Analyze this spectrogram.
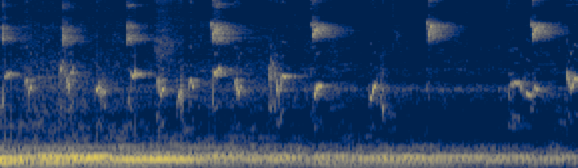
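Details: Yellow-vented bulbul in full voice, challenging a rival to a rapid-song duel (ropel): short bubbly notes come about three per second, with a constant low droning hum underneath.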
